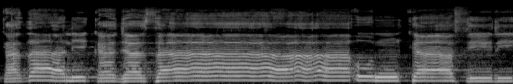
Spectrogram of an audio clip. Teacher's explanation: الکافرین را باریک پڑھی جائے گی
